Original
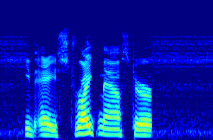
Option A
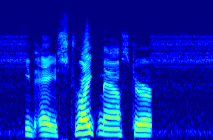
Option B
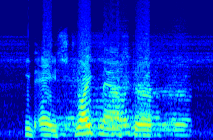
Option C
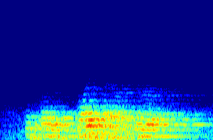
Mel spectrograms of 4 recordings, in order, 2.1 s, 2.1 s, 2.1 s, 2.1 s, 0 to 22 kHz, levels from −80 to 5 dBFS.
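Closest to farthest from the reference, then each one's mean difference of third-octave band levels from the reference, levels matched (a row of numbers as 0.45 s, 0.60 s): A, B, C; 4.5 dB, 8.5 dB, 15.5 dB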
